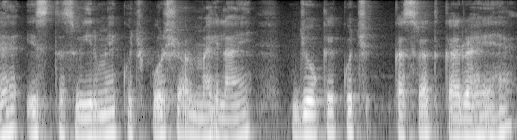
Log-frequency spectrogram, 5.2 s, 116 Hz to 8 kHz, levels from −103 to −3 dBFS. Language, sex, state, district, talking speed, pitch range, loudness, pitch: Hindi, male, Uttar Pradesh, Lalitpur, 175 wpm, 115-140 Hz, -18 LUFS, 130 Hz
